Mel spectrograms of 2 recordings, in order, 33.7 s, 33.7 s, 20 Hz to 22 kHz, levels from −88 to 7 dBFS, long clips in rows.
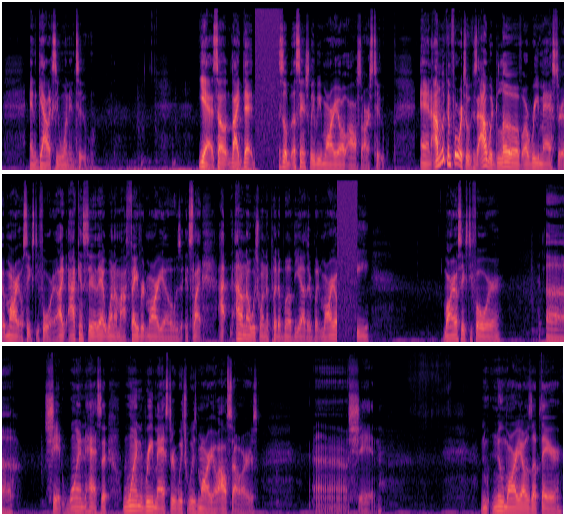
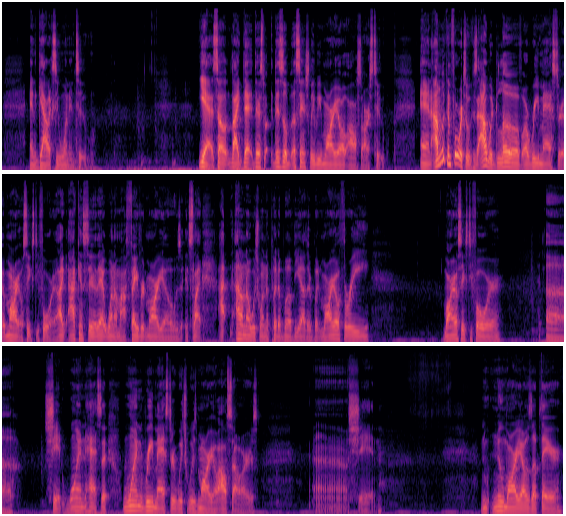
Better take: second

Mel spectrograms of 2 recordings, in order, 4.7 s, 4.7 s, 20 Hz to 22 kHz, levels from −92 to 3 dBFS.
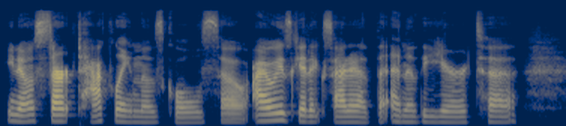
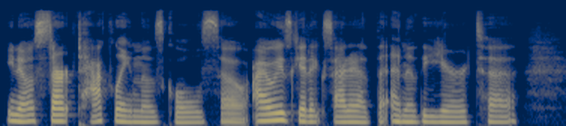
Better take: second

